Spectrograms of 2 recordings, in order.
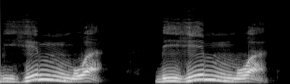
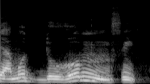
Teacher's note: Karena mim makhrajnya dari 2 bibir sekaligus, sedang fa dari bibir bawah bagian dalam ketemu dengan ujung gigi seri atas.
